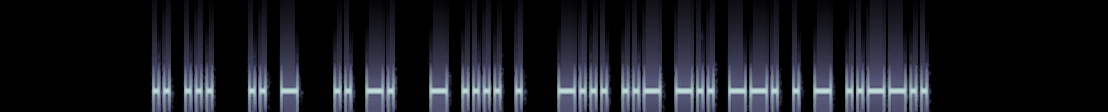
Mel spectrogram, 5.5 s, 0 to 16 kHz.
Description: Morse code, heard as a keyed tone, about 44 wpm, 700 Hz. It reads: IS IT IN THE BUDGET?
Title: Sentences from Top 1200 Words 45wpm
